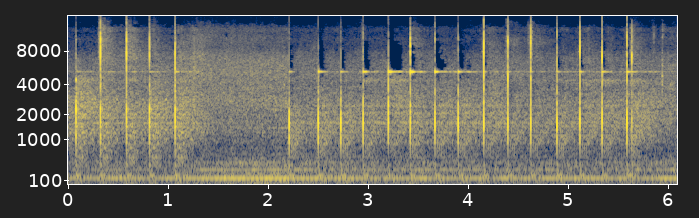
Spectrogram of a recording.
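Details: Hammer tapping a 10-year-old Wisconsin salt-exposed concrete garage floor around a surface defect; crisp, sharp taps about four per second ring cleanly with no hollow thud, so this patch is structurally sound.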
